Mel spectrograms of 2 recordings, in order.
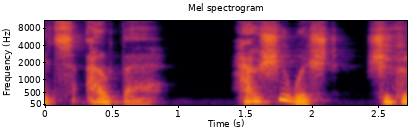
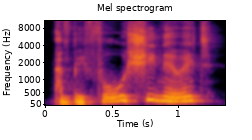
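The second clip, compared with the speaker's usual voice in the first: ordinary delivery, nothing marked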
